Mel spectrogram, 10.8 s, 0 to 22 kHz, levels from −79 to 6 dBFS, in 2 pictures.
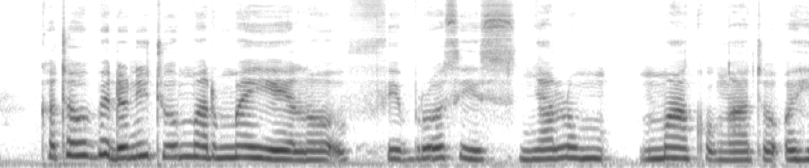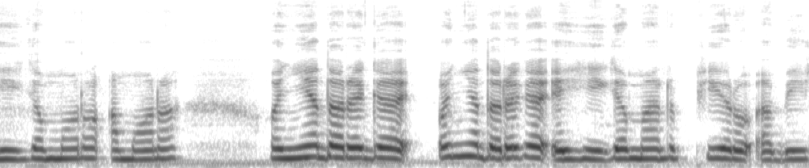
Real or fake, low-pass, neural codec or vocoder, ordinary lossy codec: fake; none; vocoder, 44.1 kHz, 128 mel bands every 256 samples, BigVGAN v2; none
